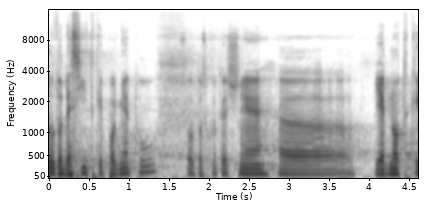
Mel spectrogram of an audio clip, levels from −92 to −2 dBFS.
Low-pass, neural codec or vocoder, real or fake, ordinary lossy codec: 14.4 kHz; none; real; Opus, 24 kbps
